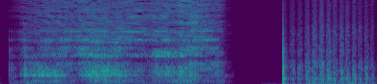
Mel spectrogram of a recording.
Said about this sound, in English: and now she's writing on wood.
